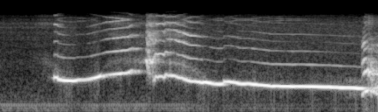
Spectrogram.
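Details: Howling male Husky mix: one sustained, slightly wavering tone that briefly climbs, breaks with a short yelp, then glides gently lower for over two seconds before a final rough yip.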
